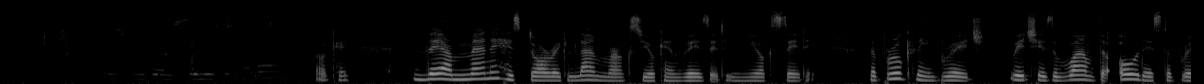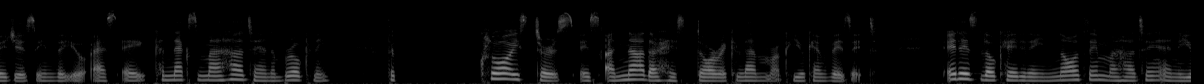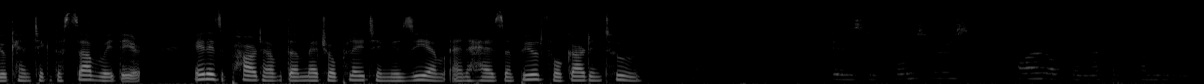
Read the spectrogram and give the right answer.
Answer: Yes, the Cloisters is part of the Metropolitan Museum.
